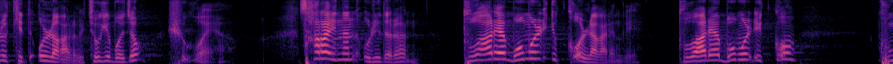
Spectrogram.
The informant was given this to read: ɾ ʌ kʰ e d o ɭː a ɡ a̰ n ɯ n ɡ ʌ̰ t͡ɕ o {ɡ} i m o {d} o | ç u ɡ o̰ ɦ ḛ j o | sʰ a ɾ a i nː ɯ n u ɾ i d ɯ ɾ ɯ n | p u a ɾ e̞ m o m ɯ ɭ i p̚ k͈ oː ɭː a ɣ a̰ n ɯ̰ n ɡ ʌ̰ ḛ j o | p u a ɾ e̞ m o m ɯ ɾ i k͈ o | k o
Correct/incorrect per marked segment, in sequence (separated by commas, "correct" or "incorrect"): correct, incorrect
